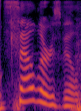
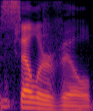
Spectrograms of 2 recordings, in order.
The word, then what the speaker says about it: Sellersville: never know Barry Sullivan Sellersville though right it's not like Sellersville Sellersville that is correct a lot of people say stellar stellar ville but that's not right Adam what are you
